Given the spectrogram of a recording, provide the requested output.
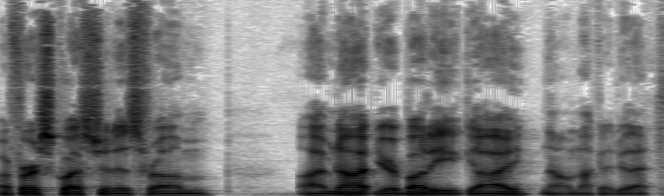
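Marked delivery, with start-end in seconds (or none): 0.0-3.9 slow, deliberate tough-guy voice. A host reads out a fan question: reading it like Reacher. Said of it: "I'll read it like Reacher".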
